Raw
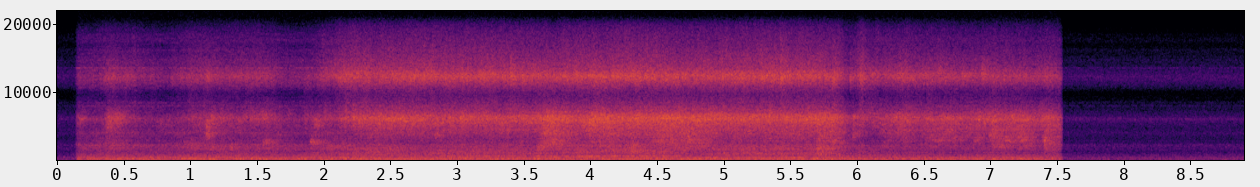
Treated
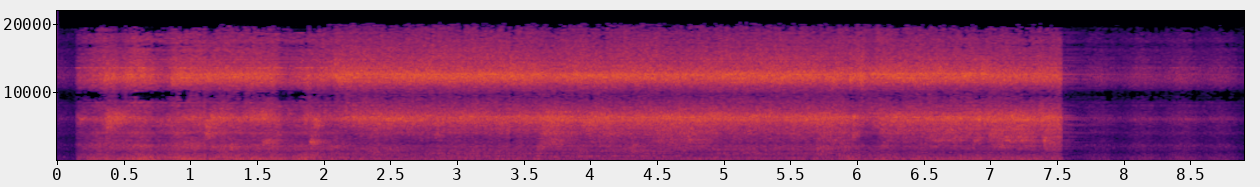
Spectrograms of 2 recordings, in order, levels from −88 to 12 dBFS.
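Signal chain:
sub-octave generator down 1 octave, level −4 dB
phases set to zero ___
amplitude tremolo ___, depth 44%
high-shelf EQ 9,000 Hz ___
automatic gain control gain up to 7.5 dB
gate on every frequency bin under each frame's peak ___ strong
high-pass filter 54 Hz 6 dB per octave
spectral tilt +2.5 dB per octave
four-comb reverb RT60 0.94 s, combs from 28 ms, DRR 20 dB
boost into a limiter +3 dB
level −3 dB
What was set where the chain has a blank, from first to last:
135 Hz, 3.2 Hz, +8 dB, −30 dB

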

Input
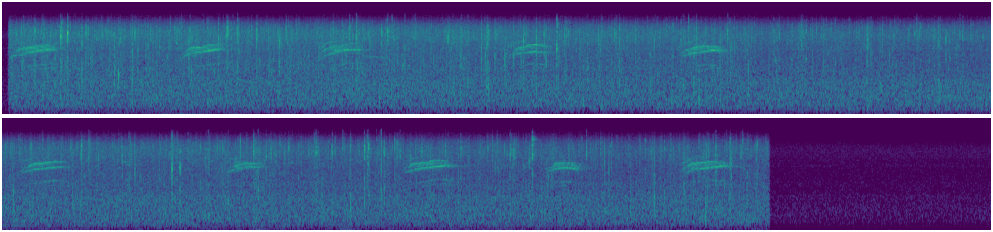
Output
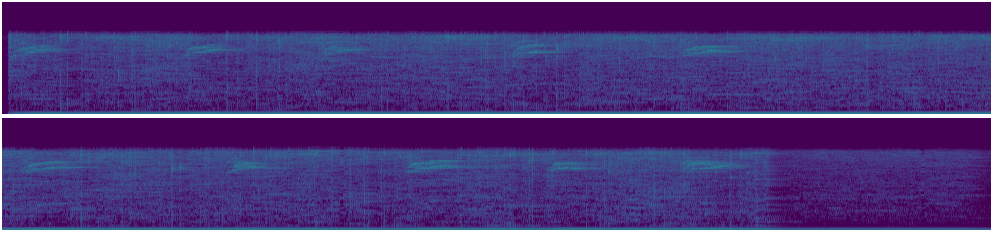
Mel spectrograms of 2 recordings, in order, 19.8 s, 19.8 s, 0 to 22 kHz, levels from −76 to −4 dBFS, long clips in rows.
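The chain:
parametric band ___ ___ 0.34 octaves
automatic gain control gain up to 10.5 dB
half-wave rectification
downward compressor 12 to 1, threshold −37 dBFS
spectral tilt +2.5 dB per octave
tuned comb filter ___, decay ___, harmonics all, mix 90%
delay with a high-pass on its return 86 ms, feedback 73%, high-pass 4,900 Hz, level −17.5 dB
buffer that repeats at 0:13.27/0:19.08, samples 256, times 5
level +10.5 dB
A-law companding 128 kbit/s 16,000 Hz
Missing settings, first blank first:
1,000 Hz, −2.5 dB, 54 Hz, 1.4 s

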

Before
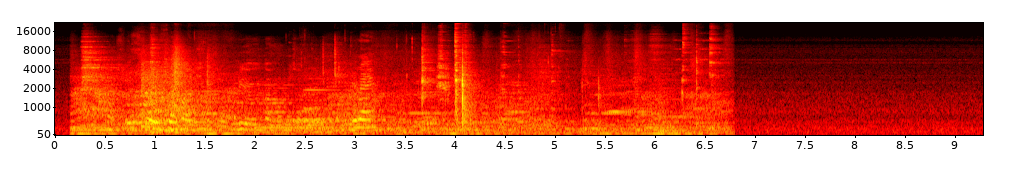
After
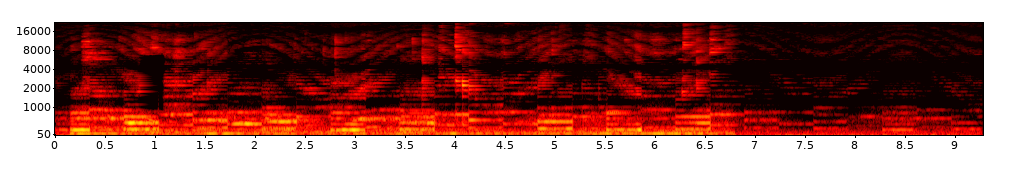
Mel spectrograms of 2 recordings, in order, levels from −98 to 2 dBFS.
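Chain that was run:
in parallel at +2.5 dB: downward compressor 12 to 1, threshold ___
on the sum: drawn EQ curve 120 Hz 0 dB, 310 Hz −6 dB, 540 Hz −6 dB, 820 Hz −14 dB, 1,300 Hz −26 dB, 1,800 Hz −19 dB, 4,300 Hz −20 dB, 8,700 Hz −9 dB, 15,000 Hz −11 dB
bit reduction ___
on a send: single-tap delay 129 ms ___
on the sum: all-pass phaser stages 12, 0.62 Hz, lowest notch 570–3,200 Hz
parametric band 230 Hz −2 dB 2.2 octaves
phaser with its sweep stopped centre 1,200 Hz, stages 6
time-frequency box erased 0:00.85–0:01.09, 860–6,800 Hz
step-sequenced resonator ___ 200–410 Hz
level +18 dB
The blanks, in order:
−37 dBFS, 12 bits, −18.5 dB, 2.9 Hz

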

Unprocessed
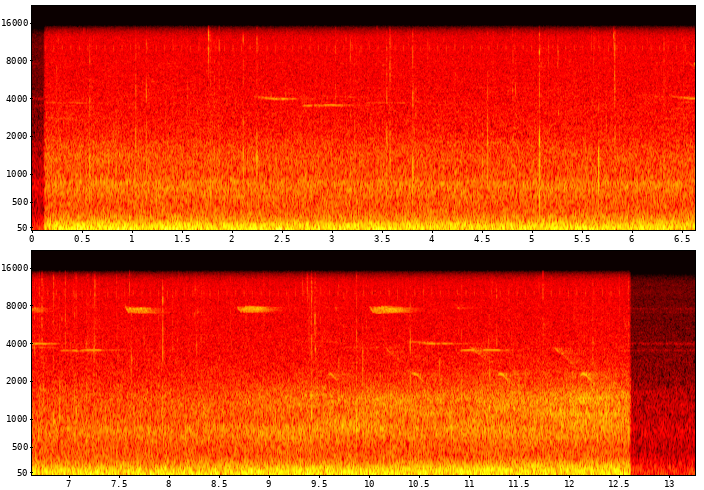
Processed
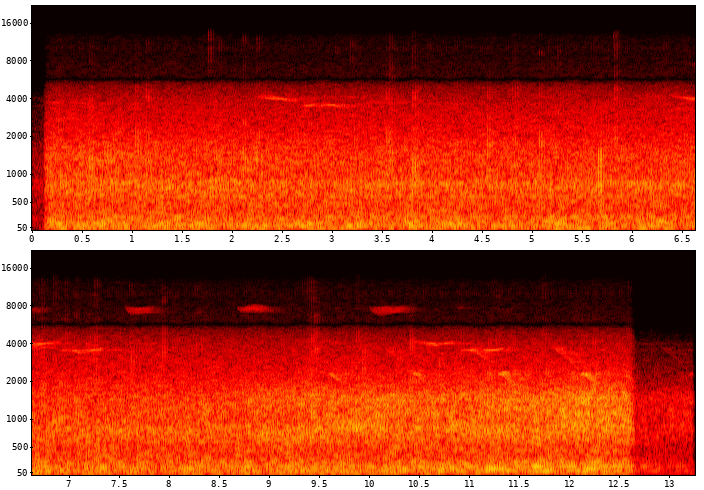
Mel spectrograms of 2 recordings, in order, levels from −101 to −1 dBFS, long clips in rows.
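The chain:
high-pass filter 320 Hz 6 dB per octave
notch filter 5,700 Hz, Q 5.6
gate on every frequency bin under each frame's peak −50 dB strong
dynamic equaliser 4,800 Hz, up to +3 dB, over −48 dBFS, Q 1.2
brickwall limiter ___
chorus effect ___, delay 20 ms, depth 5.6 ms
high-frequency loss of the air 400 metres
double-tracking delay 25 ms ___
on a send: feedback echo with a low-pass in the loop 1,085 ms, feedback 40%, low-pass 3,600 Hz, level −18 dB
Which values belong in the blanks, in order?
−14 dBFS, 2 Hz, −2.5 dB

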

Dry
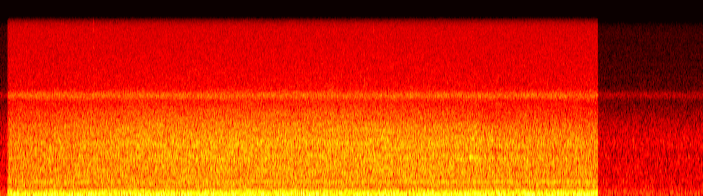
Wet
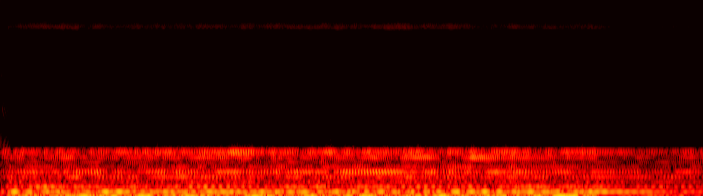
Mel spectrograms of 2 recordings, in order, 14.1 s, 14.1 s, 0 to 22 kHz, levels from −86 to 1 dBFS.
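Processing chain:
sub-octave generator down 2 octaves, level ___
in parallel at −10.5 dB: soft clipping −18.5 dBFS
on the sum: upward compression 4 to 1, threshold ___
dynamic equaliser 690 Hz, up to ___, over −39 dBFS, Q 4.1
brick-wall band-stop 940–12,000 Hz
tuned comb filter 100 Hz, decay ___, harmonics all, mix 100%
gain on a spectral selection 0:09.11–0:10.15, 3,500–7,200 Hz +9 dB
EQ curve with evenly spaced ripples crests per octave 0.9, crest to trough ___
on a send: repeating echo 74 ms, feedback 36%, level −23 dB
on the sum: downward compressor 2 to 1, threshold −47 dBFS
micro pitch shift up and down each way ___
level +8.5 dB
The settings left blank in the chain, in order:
−5 dB, −30 dBFS, −4 dB, 1.9 s, 13 dB, 58 cents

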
